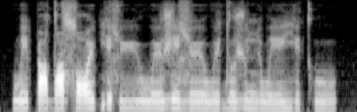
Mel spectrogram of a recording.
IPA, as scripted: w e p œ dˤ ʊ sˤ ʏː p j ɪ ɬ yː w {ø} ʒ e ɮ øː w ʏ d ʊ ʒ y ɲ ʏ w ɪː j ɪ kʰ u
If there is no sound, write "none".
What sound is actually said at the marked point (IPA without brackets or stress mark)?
ø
